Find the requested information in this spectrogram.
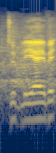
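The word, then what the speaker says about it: Dubljević: How do we want to say his name? Dublevic or Dubljevic? Which one do you prefer? Dubljevic. Okay. I'll go with you then.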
